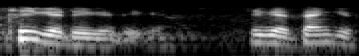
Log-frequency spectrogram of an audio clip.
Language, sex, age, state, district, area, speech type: Marathi, male, 30-45, Maharashtra, Thane, urban, conversation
